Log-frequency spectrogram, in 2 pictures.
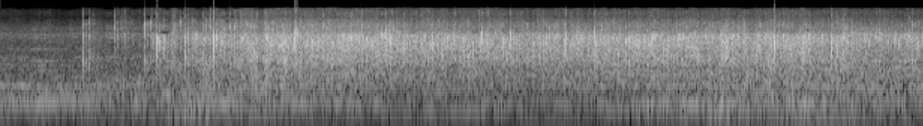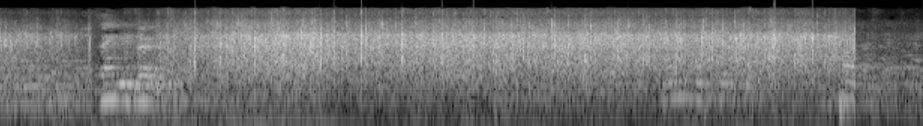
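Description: Audience applauding over background music. The clapping swells in about a second in and cuts off suddenly near the end.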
